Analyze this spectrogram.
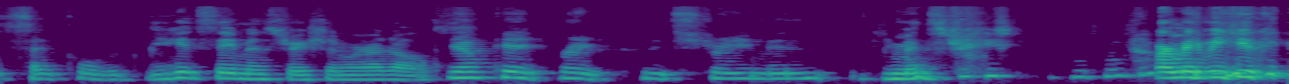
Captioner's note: laughter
